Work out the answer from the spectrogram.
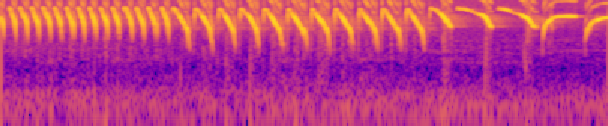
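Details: Canary song used to prompt young canaries into singing: a fast run of falling whistled notes that gradually slows into broader, deeper-swooping sweeps, finishing with a few separate curved chirps.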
